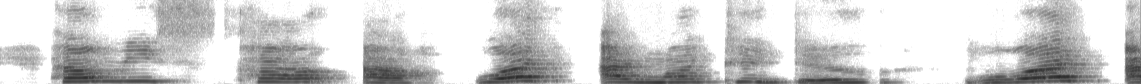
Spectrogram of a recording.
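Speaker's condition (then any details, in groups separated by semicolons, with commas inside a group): Cerebral palsy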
